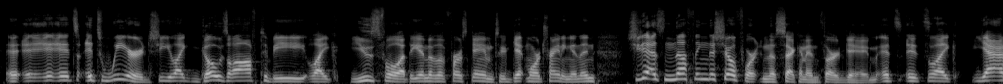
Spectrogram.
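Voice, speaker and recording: A man's voice: on the high side, fairly bright tone, dry recording, studio quality. Blunt, rambling man with opinions. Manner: blunt, exasperated, sweary, halting. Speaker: video game reviewer. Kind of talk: rambling, opinionated casual commentary.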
